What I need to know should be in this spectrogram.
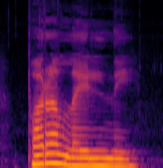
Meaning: parallel
- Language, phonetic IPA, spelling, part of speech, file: Ukrainian, [pɐrɐˈɫɛlʲnei̯], паралельний, adjective, Uk-паралельний.ogg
